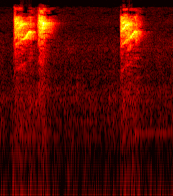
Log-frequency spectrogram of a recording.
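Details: Little spiderhunter on a master recording for tutoring songbirds: two sharp, high, slightly buzzy chip notes in quick succession, a pause, then a third similar note, on a silent background.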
